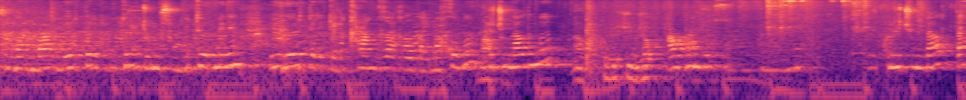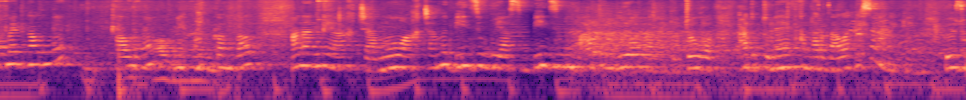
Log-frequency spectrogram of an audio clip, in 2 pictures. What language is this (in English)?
Turkish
